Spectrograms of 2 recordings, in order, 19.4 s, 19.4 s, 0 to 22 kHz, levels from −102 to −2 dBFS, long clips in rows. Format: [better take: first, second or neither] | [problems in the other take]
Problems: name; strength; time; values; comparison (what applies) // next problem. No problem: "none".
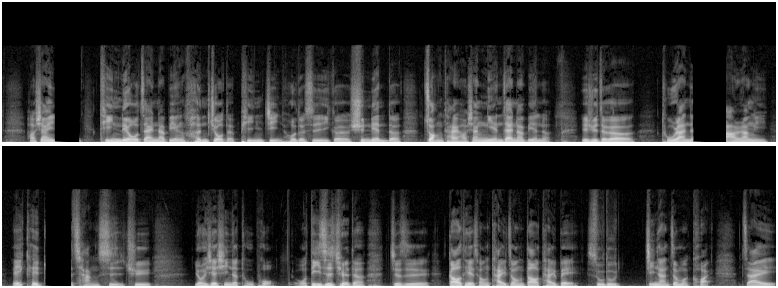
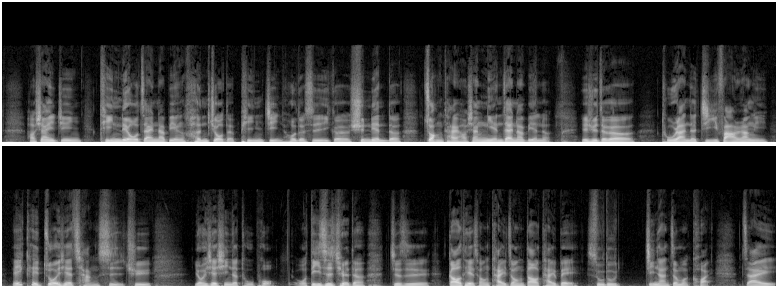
second | audio cutting out; at 0.5 s, at 8.5 s and at 10 s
